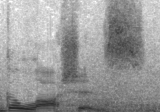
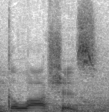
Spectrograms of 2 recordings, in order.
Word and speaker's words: galoshes: also call them galoshes let's talk about the pronunciation GA like up and cup Gala it's an open sound like stop and hot Gala shiz these are galoshes I don't have any galoshes do you have any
